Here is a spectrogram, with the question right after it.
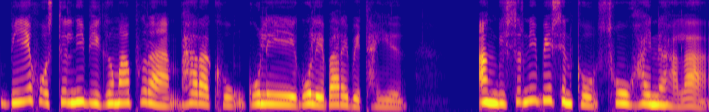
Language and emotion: Bodo, sad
